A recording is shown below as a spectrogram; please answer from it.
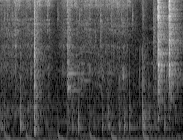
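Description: Flour seasoned with black pepper and spices being stirred in a bowl, a rapid series of scraping, clinking strokes of utensil against dish, close and fairly loud, with no voices.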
